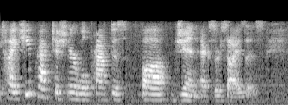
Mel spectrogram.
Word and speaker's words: fa jin: chi practitioner will practice pha gin exercises that is spelled f a and then another word j-i-n what that basically means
